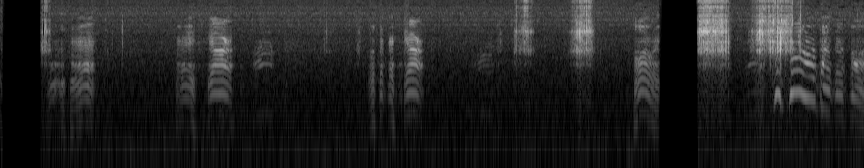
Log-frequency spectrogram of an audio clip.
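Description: A diver's voice underwater, speaking through a rebreather mouthpiece: short, high-pitched calls, made squeaky by breathing a helium mix. Bursts of hiss come between the calls near the end.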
